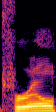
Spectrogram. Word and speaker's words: Ferrell: anyway how do you say your last name frell frell frell frell Will frell Will Robbie will is your name William no oh Robinson Robinson yeah two last names so Robinson frell yeah that's kind of dope actually yeah people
